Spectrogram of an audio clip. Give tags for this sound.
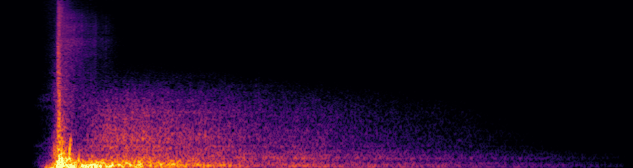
Enchant; Explosion; Magic; Spell

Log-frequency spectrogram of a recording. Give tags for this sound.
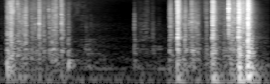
printer; paper; insert; load; tray; office; click

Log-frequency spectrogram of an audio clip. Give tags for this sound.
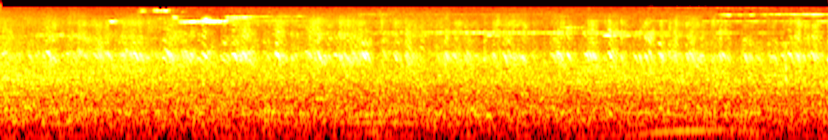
ambient; birds; town; traffic; noise; city; soundscape; flock; ambiance; field-recording; ambience; atmosphere

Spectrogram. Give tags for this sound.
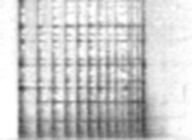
bowl; ceramic; plate; spin; topple

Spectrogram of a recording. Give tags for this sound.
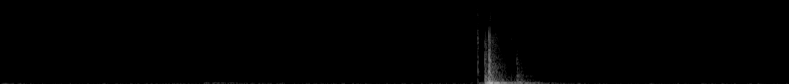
wardrobe; closing; close; wood; door

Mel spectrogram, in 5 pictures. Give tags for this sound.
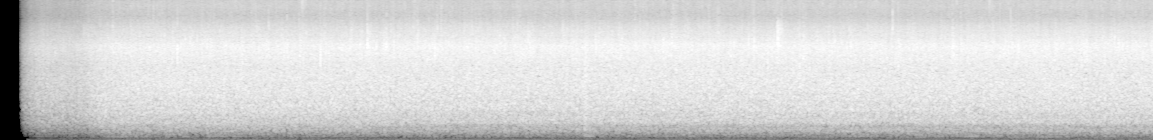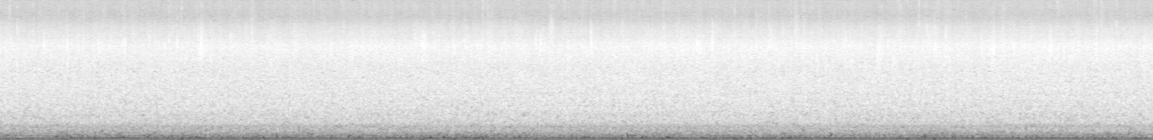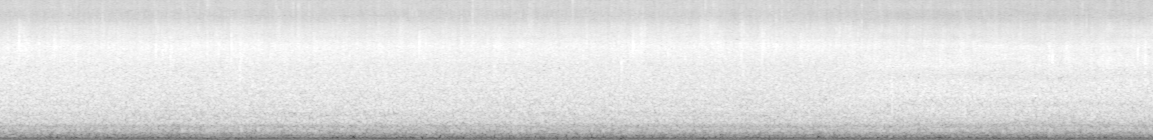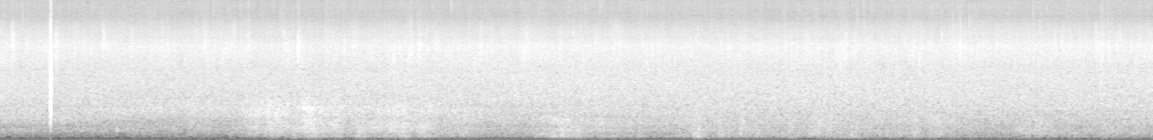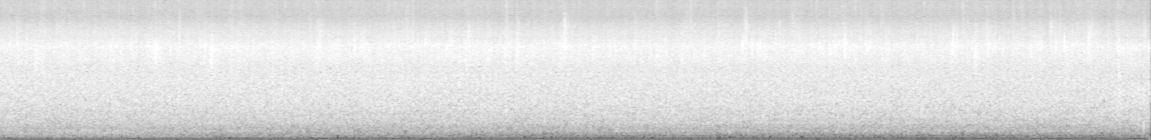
smartphone; field-recording; leaves; garden; Rain

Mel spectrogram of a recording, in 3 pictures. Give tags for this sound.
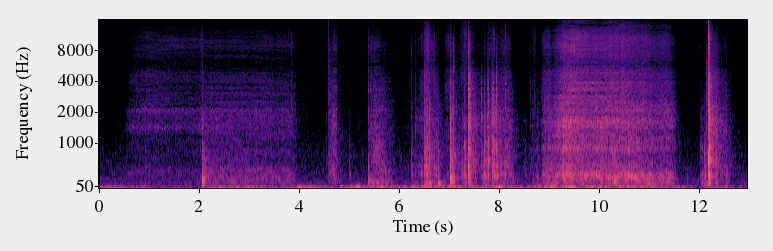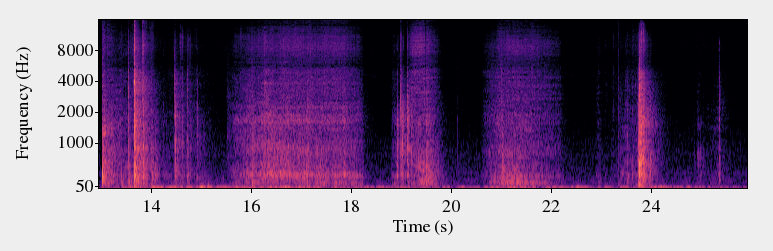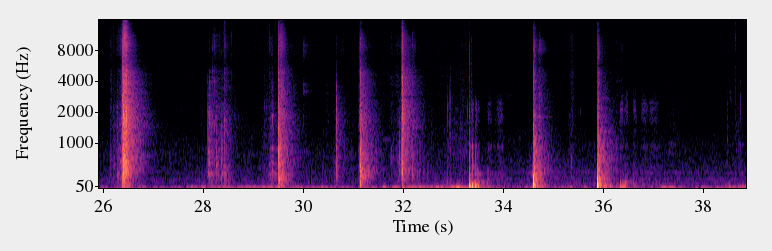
bang; bucket; drag; drop; plastic; plastic-bucket

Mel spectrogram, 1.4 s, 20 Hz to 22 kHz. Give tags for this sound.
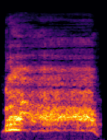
alien; crazy; criminal; left4dead

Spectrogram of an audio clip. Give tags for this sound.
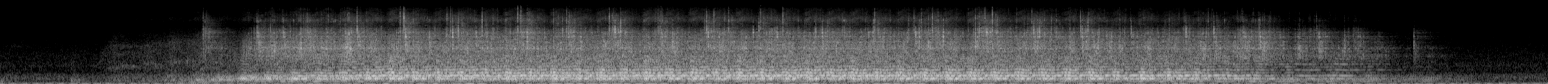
air; propeller; rubber; bullroarer; band; blades; turbine; fan; rotor; rotate

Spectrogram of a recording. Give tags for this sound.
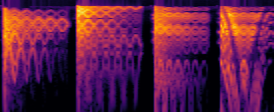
spring; dizzy; damage; game; hit; impact; cartoon

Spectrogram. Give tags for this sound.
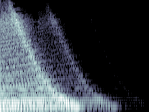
blaster; futuristic; game; gun; laser; sci-fi; sfx; shoot; shot; weapon

